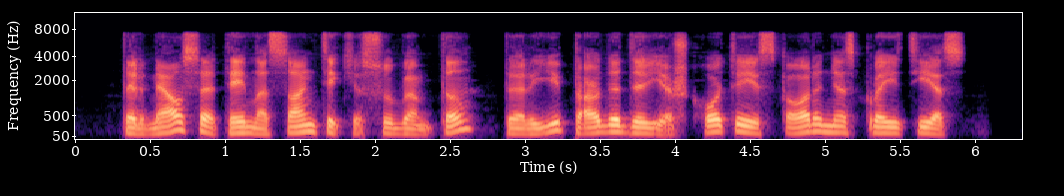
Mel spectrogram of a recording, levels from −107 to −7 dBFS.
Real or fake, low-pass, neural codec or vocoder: fake; 7.2 kHz; codec, 16 kHz, 0.5 kbps, FunCodec, trained on LibriTTS, 25 frames a second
